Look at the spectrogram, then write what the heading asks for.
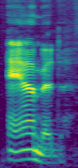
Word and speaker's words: amide: this is called an amide now amide can be pronounced like that or some people will say amid or some people will say amide I say amide now the long version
